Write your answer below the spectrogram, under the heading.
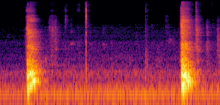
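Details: Domestic cat making a weird noise indoors: two short, harsh, cough-like hacking bursts about three seconds apart, separated by a quiet stretch with a low steady hum and one faint click.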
